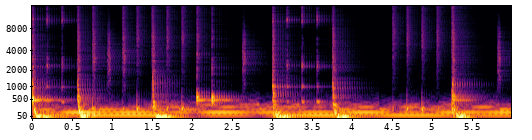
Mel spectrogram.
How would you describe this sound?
Portobello Loop 1 - 80bpm
80bpm, London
